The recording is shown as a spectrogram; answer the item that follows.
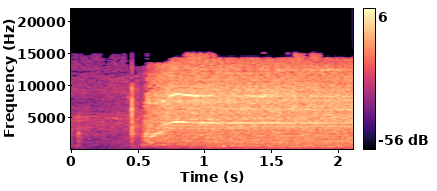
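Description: A power drill with a diamond cutter bites into a truck load fitted with exotic-alloy security seals. After a quiet start and a sharp click, a loud, steady grinding whine kicks in and holds to the end.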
